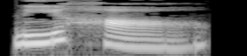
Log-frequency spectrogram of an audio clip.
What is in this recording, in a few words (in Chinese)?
"你好", 中国語; 台湾では夜でも「你好」です; ニーハオ; こんにちは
